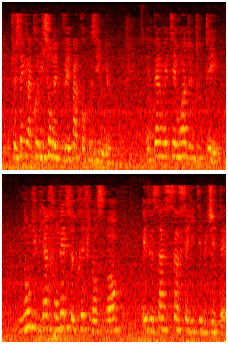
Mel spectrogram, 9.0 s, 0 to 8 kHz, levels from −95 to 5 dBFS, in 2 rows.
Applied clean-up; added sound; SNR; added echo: none; Subway, metro, underground; 7 dB; reverberation time 0.3 s.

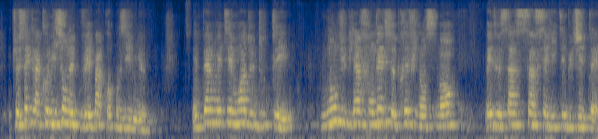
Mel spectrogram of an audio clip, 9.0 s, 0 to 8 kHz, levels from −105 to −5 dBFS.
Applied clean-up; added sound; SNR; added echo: neural separator model SepFormer DNS4.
